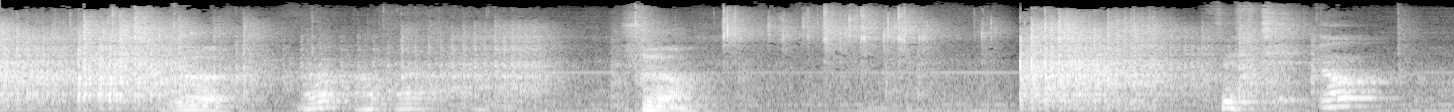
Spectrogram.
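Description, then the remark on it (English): Black and white dice clatter and tumble across a hard tabletop in a loud burst as players roll them all together in a game, settling with a few scattered clicks, then rattle again, while people talk over the noise. “So we roll them all together.”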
